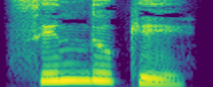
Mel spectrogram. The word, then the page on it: ಸಿಂದುಕೆ: sinduke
